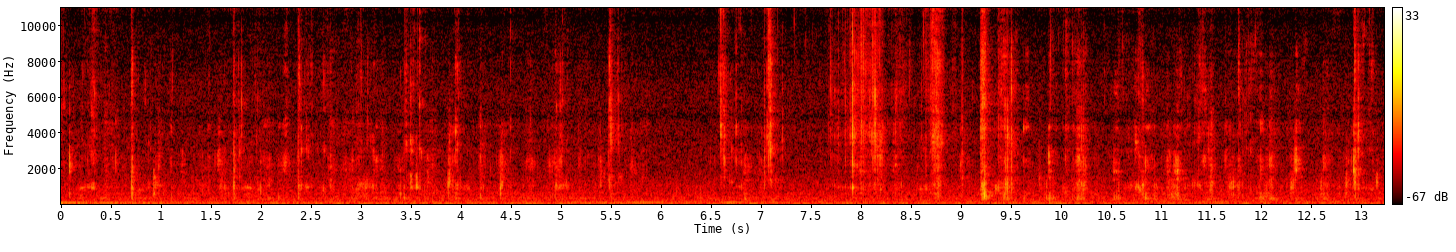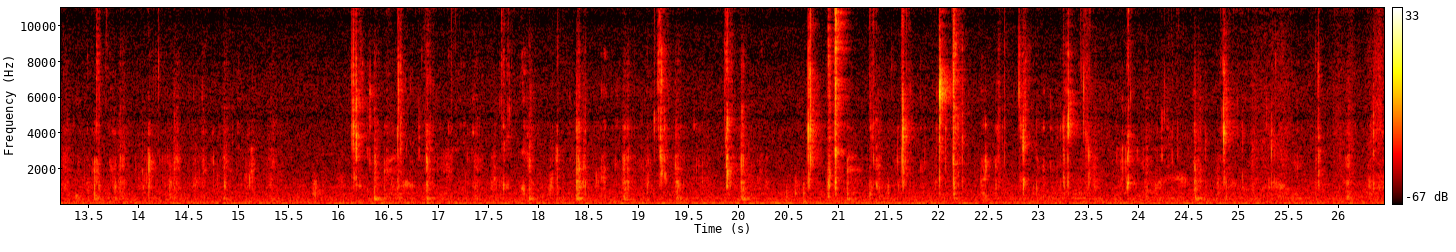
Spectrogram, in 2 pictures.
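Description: Close-up biting and chewing of a fried corn-tortilla chicken taco: faint chewing punctuated by sharp crunches of the crisp shell, busiest around eight to ten seconds in and again from about sixteen to twenty-two seconds in.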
